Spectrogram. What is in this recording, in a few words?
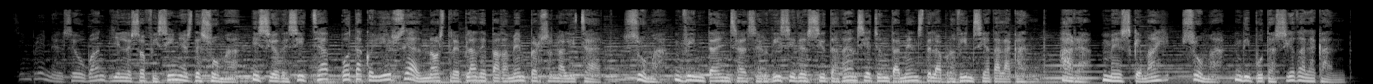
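Catalan, female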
